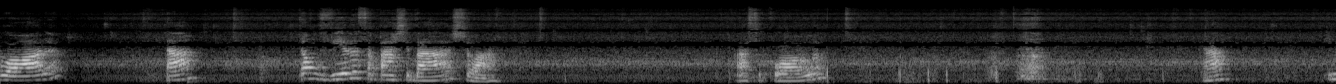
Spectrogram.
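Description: A middle-aged woman speaks close by in short bursts.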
